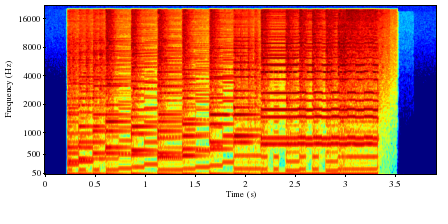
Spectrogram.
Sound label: Fanfare!; Pokemon OST Collection; Pokemon Gold Silver Crystal OST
